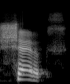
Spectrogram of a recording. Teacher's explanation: você coloca o xe como mais forte, xerox, ou então xerox, como se o urox fosse mais forte.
